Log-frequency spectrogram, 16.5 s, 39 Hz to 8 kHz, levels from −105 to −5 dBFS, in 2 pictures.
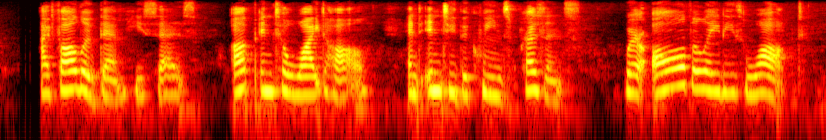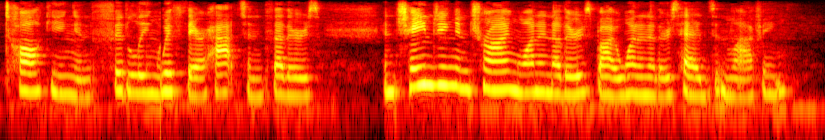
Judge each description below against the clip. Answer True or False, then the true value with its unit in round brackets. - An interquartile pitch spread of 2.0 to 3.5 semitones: True (2.9 semitones)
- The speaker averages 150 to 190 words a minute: False (140 wpm)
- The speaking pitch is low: False (235 Hz)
